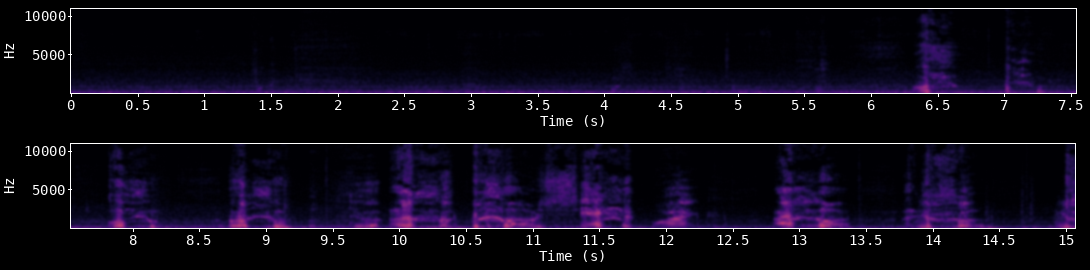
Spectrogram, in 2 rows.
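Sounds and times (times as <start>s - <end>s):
car engine and road noise rumble: 0.0s - 15.0s
person coughing: 6.3s - 11.8s, 12.8s - 15.0s.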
